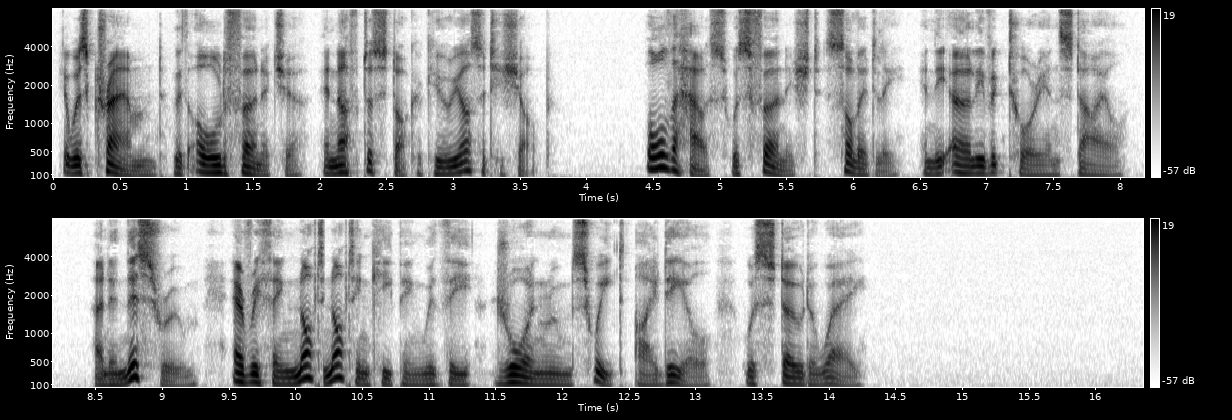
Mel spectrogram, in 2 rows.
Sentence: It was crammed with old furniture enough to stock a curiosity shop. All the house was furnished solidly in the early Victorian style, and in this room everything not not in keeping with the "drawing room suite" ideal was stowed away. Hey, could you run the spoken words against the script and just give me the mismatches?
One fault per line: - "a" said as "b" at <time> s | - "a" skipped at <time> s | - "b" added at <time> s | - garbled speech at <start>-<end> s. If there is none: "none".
none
